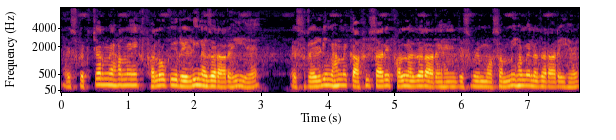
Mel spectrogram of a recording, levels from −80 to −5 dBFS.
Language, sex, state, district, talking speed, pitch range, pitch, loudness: Hindi, male, Bihar, Darbhanga, 230 wpm, 135-160 Hz, 145 Hz, -16 LUFS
